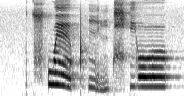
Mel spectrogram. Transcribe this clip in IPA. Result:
t͡sʰwe˥˩ɪ̯pʰḭ˨˩nt͡ɕʰjo˥ʊ̯

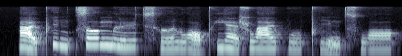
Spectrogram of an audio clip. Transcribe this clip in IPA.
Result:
a̰˨˩ɪ̯pʰi˥˨ŋ t͡sɤ˦ŋ ly˦t͡sʰɹ̩˨˦lwɔ̰˨˩ pʰjɛ˥˨ʂwa˦ɪ̯ pu˨˦pʰḭ˨˩n t͡sʰwɔ˦

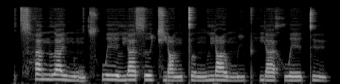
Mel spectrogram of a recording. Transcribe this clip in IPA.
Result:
t͡sʰa˥nla˥˩ɪ̯n̪ʊ̰˨˩ŋ t͡sʰwe˥˧ɪ̯ljä˥˧sɹ̩˥˩t͡ɕjɑ˧˥ŋ t̪ɤ˧˥ŋljɑ˥˩ʊ̯mi˧˥pʰjä˥˩ xwe˥ɪ̯t̪y˥˩

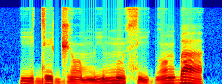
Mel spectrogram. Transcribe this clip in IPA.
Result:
i˨de˨ d͡ʒɔ̃˨ mi˨˦mũ˦˨si˨ ɡɔ̃˨˦ɡ͡ba˦˨

